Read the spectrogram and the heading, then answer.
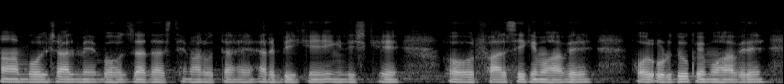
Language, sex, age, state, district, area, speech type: Urdu, male, 45-60, Uttar Pradesh, Lucknow, urban, spontaneous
